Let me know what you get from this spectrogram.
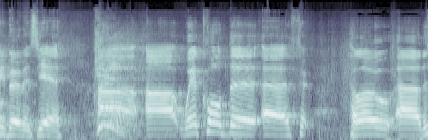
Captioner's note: grunts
